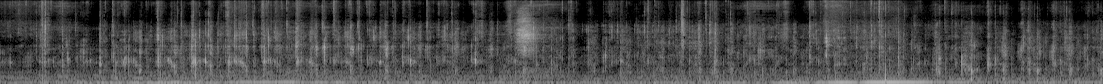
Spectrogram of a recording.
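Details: A dog eating raw cow tongue: wet crunching and biting clicks in quick, uneven succession, roughly three per second, over a low steady hum, with a brief louder rustling burst partway through.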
